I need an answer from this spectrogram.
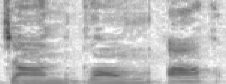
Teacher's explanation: इन स्वरों के उच्चारण में ध्वनि मुख के साथ साथ नासिका से भी निकलती है, अतः अनुनासिक को प्रकट करने के लिए शिरोरेखा के ऊपर चंद्रबिंदु का प्रयोग किया जाता है।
